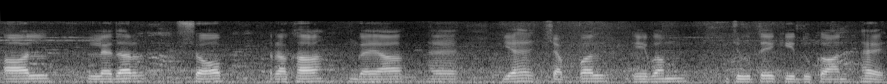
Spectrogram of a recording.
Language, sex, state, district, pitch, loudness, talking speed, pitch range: Hindi, male, Madhya Pradesh, Katni, 125 Hz, -19 LUFS, 90 wpm, 120-135 Hz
